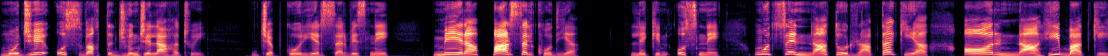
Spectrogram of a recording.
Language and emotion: Urdu, angry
